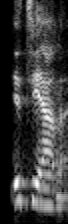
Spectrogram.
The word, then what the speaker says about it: Jana: hi Colleen hello hi Yana how are you am I pronouncing your name correctly Jana it's Jana yes Jana okay yeah yeah yeah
